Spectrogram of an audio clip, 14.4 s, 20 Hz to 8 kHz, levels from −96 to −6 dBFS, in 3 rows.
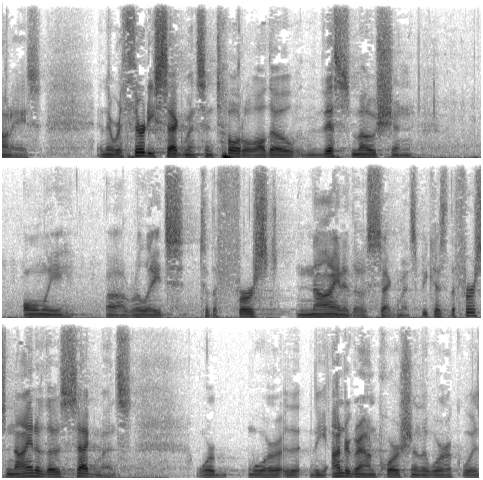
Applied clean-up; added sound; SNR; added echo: none; Bird vocalization, bird call, bird song; 15 dB; none.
